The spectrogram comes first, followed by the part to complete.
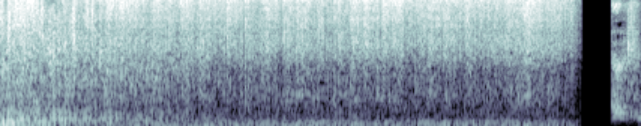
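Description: A steady rushing noise that starts abruptly and cuts off suddenly near the end.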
